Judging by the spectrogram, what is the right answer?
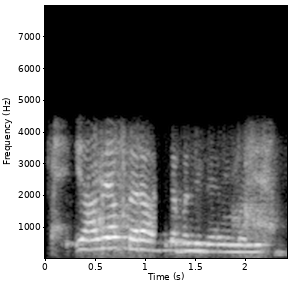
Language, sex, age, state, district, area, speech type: Kannada, female, 18-30, Karnataka, Tumkur, urban, conversation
